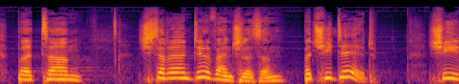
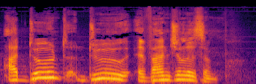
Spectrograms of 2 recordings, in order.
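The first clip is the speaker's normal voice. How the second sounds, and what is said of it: Attempted Glaswegian Scottish accent. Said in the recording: “my old Scottish friend ... I've got the accent wrong. She was from deepest Glasgow”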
